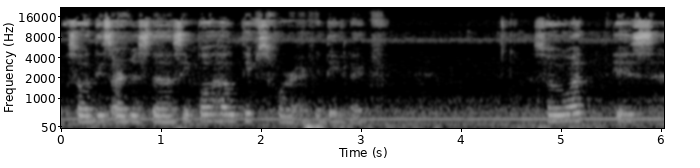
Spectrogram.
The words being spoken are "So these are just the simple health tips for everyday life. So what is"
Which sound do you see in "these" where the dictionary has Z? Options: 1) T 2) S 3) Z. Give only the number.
2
